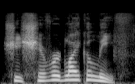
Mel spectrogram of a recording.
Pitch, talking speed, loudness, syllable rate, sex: 175 Hz, 220 wpm, -14 LUFS, 5.6 syllables/s, male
